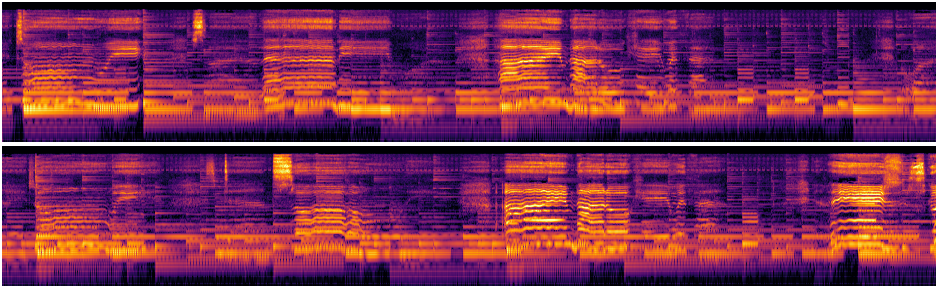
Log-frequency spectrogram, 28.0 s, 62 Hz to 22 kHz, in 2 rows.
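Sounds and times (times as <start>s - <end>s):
woman singing: 0.0s - 11.0s, 13.2s - 25.2s, 25.8s - 28.0s
acoustic guitar chords: 0.0s - 28.0s.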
